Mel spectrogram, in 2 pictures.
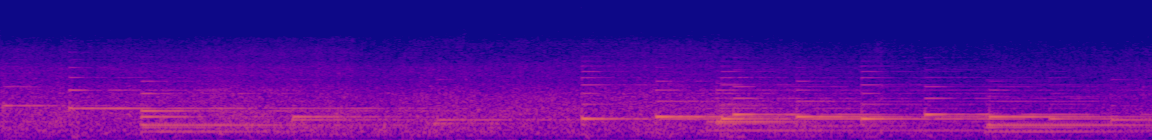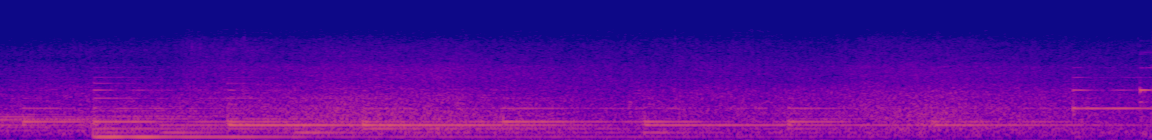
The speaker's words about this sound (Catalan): Potser si vas mantenint aquesta imatge, la teva respiració va tornant també a la calma, a la cadència de les onades tranquil·les. El ritme pausat.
